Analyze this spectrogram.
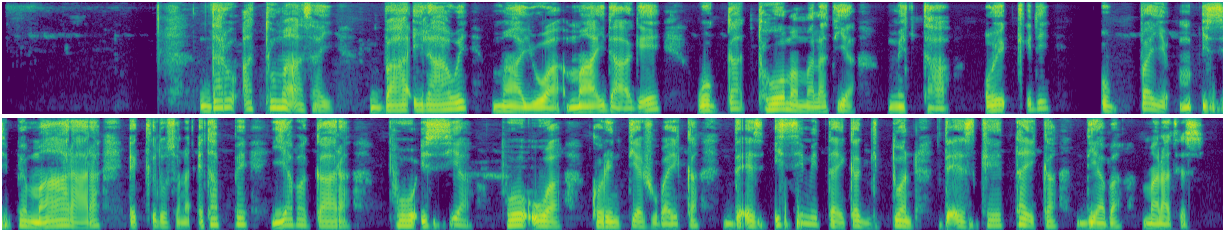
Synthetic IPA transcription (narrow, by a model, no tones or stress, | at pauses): d̪ɐɾɔʔɐt̪ːʊmɐːsɐj | baːʔɪlaːwɛ | maːjʊwa̰ːmaːjɪd̪aːɡe̞ːwɔɡːɐt̪ʰo̞ːmɐmɐlɐt̪ɪjɐ | mɛt̪ːaː | ɔjkʼːɪd̪ɪ | ʊbːɐjɪsːɪpːɛmaːɾaːɾʔɐɛkʼːɪd̪ɔsɔnɐʔɛt̪ɐpːɛjɐbɐɡːaːɾɐ̰ | pʰo̞ːʔɪsːɪjapʰo̞ːʔʊwaːkɔɾɪnt̪ːɪjɐʃʊbɐjkːɐd̪ɛʔe̞ːsɪsːɪmɪt̪ːɐjkːɐɡɪd̪̥ːʊwɐnd̪ɛʔe̞ːske̞ːt̪ːɐjkːɐd̪ɪjɐbɐmɐlɐt̪ʰḛːs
